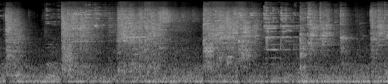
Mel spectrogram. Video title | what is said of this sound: Lava show in Vík, Iceland (febuary 2024) | now it really sounds like glass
